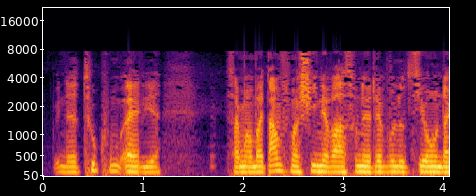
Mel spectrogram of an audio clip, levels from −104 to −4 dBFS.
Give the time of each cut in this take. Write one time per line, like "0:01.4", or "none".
0:01.0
